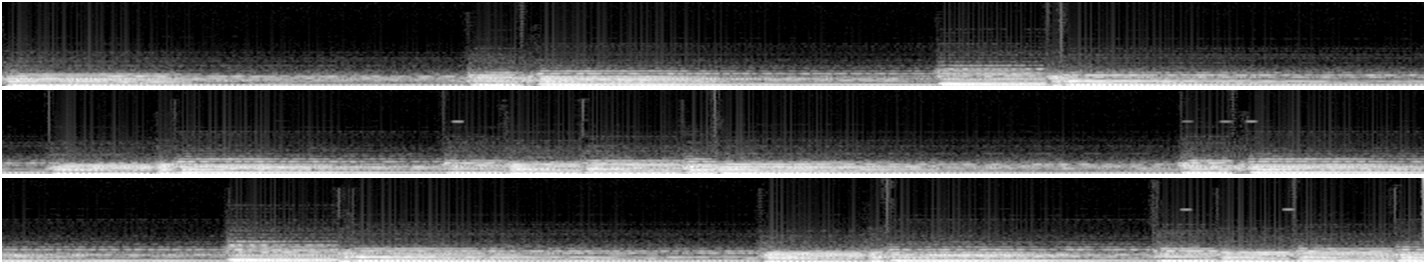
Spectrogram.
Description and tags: synth keys made in logics alchemy pack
